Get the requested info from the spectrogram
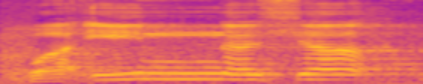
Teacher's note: Wainnasya nun ada tanda sabdu kita dengungkan dua harakat ya. Wajibul ghunnah.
